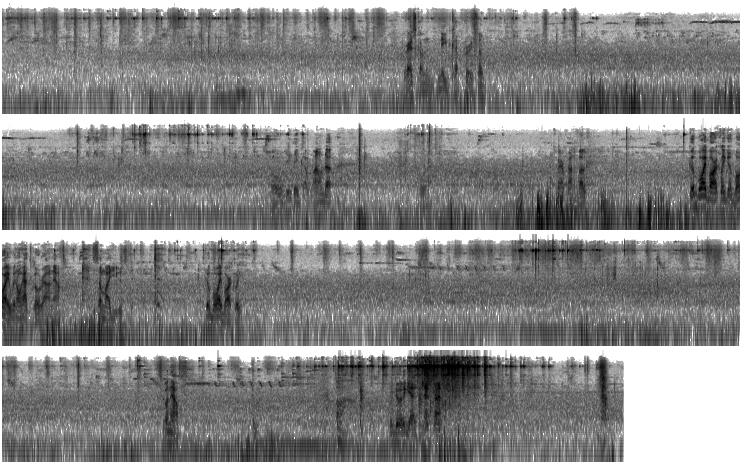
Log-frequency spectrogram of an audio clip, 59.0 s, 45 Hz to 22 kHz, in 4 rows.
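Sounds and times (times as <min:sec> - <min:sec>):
light metallic clinks and ticks: 0:00.0 - 0:11.6, 0:16.2 - 0:20.8, 0:39.5 - 0:47.4, 0:49.8 - 0:56.1
steady outdoor noise: 0:00.0 - 0:56.7
wind on microphone: 0:11.5 - 0:15.0, 0:23.6 - 0:28.5, 0:48.4 - 0:50.0.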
